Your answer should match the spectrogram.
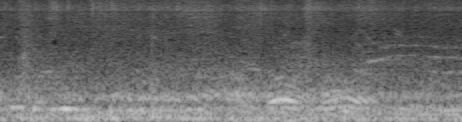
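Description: Indistinct voices over a steady outdoor background hum, with a few short low curved calls or syllables in the middle.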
